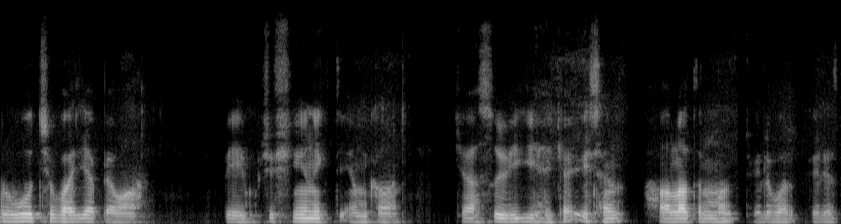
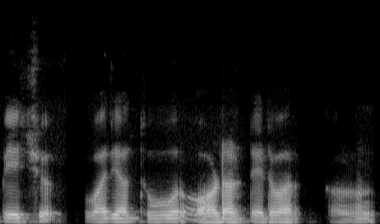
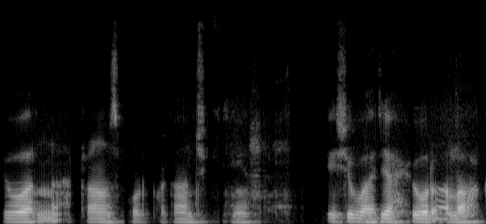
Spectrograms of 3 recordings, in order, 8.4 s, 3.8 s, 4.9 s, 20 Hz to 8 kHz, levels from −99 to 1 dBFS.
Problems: background sounds at intervals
